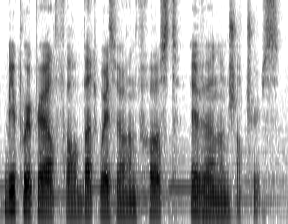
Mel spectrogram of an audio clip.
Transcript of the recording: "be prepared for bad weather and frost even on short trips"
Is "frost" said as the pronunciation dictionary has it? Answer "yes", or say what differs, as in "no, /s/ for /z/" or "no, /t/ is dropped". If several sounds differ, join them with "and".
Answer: yes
